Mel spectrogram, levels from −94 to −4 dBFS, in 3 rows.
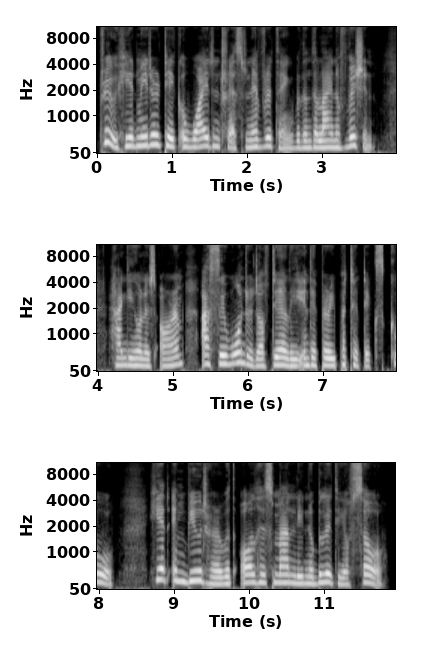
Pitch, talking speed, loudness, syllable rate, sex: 195 Hz, 200 wpm, -20 LUFS, 5.7 syllables/s, female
